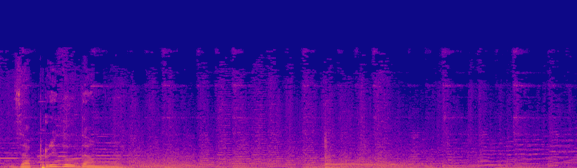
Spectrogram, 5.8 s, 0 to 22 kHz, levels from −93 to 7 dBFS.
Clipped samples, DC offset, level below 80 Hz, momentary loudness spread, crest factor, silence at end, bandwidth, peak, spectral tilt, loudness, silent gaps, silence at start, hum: under 0.1%; under 0.1%; -36 dBFS; 19 LU; 26 dB; 0 s; 16 kHz; -4 dBFS; -7 dB/octave; -31 LUFS; none; 0 s; none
